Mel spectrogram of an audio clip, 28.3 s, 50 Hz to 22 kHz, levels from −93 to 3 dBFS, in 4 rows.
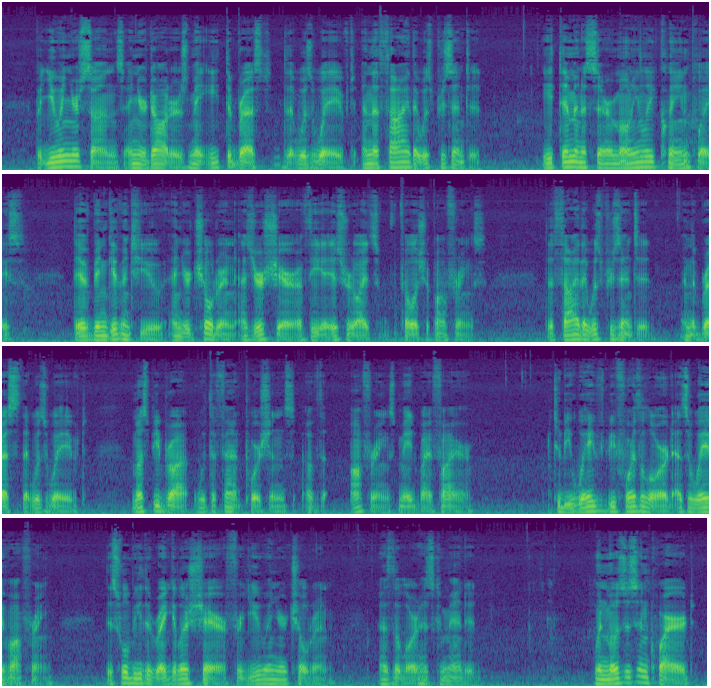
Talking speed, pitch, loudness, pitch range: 210 wpm, 110 Hz, -20 LUFS, 105-120 Hz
